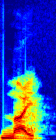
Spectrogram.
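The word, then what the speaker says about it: knight: आई जी एस टी नाइट इसमें इस word में जो अपना के है वो साइलेंट है जैसे नो नॉलेज नाइफ इन सब में अपना जो के है साइलेंट है इस नाइट का मीन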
